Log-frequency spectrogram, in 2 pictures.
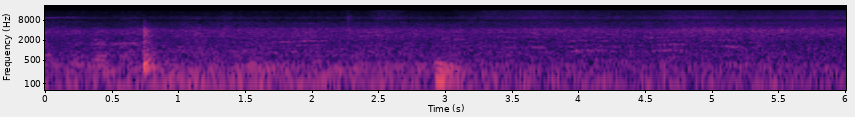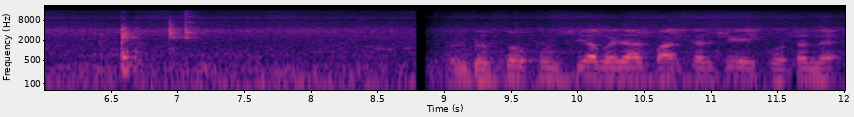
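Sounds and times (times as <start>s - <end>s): road traffic hum: 0.0s - 12.0s.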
